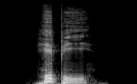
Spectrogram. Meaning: hippie, hippy
- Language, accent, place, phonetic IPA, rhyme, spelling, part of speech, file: German, Germany, Berlin, [ˈhɪpi], -ɪpi, Hippie, noun, De-Hippie.ogg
